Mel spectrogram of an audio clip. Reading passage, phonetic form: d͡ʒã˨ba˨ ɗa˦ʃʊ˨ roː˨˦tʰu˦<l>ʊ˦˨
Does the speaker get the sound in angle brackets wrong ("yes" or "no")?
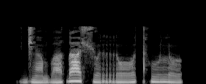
no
